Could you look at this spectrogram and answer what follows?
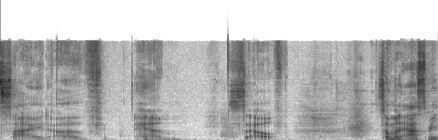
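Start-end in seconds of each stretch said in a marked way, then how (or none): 0.0-2.8 whispering. Real, not acted. Drops to a slow hush.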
